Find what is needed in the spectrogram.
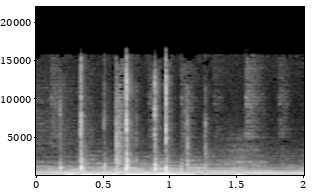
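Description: Typing on a computer keyboard: a quick run of separate key clicks, over steady background music.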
